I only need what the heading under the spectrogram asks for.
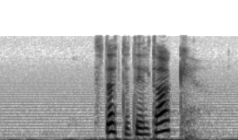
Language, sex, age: Norwegian, female, 46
